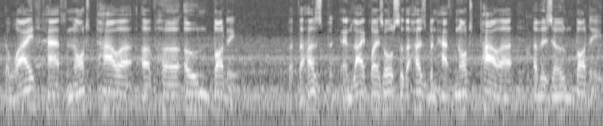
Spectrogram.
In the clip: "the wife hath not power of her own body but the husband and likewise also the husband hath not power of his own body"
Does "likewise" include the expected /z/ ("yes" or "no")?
yes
